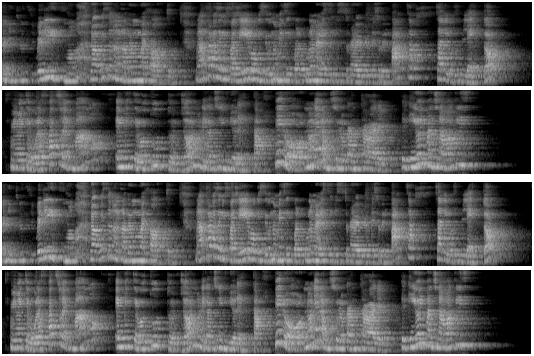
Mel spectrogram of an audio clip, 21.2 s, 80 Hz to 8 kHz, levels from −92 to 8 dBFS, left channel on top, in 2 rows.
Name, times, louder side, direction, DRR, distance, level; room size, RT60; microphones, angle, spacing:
voice 1, 0.0-8.4 8.7-9.9 10.8-12.5 12.9-18.3 18.6-19.9, right 2 dB, 75° right, -1 dB, 0.5 m, -27 dB
2.4 x 2.1 x 2.6 m, 1.1 s
head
